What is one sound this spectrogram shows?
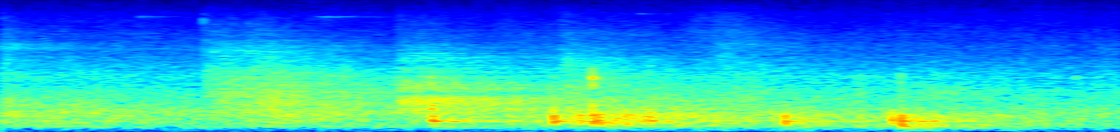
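Footsteps echo through a large hall as a person walks.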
